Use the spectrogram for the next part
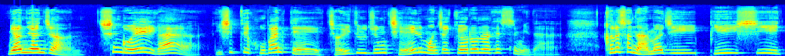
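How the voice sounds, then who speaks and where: A woman narrator reading online posts and comments aloud in a lively, mocking manner. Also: fairly high pitch. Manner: lively, mocking, laughs at the stories. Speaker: story channel narrator.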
